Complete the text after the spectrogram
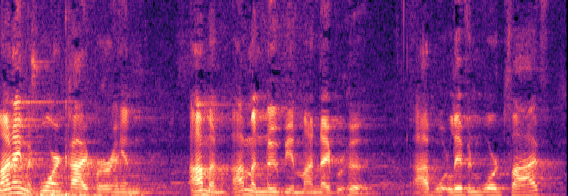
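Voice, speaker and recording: A man talks at a fairly quick pace with a fairly high pitch and ordinary pitch variation. Audible room echo and noticeable background noise are present. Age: 60s. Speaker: resident speaking at town hall. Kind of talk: public comment at town hall. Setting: town hall meeting. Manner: halting.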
